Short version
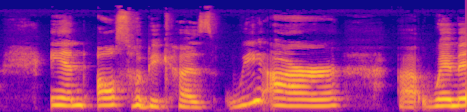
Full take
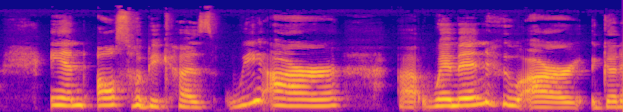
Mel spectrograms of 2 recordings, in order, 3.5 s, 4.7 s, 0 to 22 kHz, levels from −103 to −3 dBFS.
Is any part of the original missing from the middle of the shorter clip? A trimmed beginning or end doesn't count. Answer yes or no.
no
